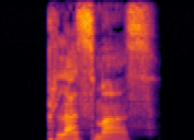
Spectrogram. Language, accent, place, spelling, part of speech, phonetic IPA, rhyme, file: German, Germany, Berlin, Plasmas, noun, [ˈplasmas], -asmas, De-Plasmas.ogg
- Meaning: genitive singular of Plasma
